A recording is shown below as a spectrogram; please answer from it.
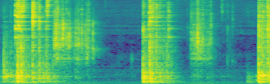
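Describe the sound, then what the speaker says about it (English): Ice cubes clatter and clink into a cup, several bright knocks in separate bursts with short silences between them. "So I'm gonna put in my block first, my ice cube."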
